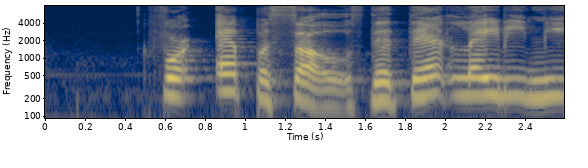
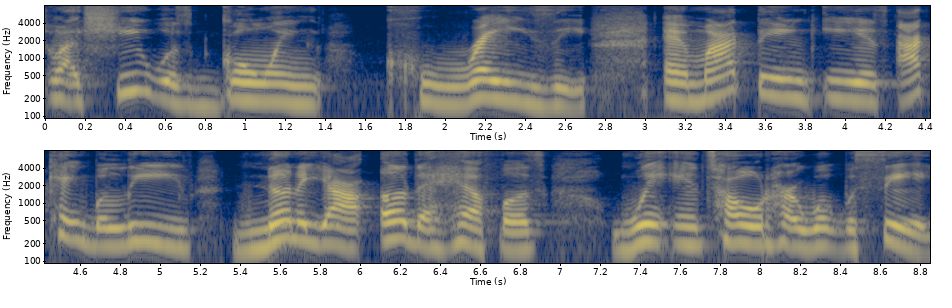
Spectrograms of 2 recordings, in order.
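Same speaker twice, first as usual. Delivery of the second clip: normal talking voice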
